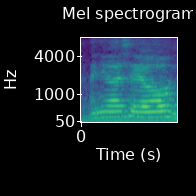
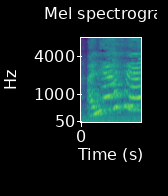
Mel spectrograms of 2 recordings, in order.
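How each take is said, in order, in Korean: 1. 인사말의 톤이 내려가요. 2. 인사말의 톤이 올라가요. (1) "내리고" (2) "톤을 올린다라고 하면 안녕하세요 이렇게 올리는 거잖아요"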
